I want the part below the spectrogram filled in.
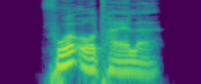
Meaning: nominative/accusative/genitive plural of Vorurteil
- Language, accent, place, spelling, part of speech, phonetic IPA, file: German, Germany, Berlin, Vorurteile, noun, [ˈfoːɐ̯ʔʊʁˌtaɪ̯lə], De-Vorurteile.ogg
